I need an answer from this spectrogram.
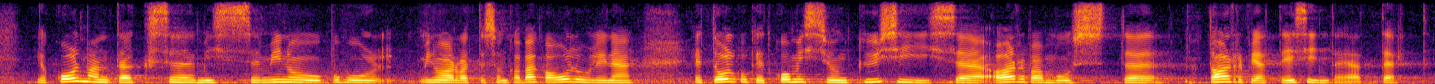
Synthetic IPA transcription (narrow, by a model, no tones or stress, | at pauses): jɑko̞lmɑnd̪̥ɑksmisminupuɦul | minuɑrvɑt̪ːˑe̞so̞nkɑvæɡ̥ɑo̞luline̞e̞t̪ːo̞lɡuɡie̞t̪̚ːˑko̞misːjo̞nkysʲisɑrvɑmust̪noht̪ɑrb̥iɑt̪ːˑe̞e̞sʲind̪̥ɑ̰jɑ̰t̪ːe̞lt̪ˑ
